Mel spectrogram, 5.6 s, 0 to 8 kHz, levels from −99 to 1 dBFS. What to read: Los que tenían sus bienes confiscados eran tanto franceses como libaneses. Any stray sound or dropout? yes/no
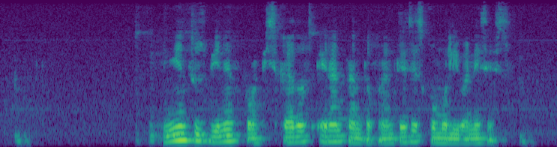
no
